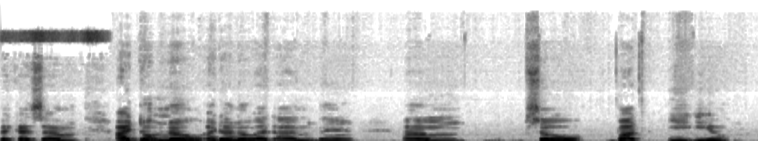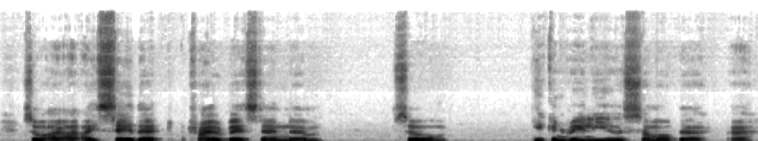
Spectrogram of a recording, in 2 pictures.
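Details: Adult male with a lifelong stammer; a recovering stammerer using breathing techniques from a Starfish recovery course, who uses a speech synthesizer for lectures; real, unscripted speech showing stuttering.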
